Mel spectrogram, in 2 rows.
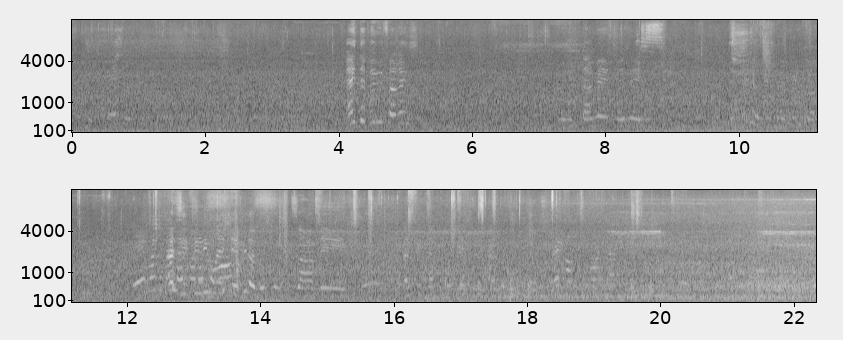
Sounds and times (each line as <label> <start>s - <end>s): people is going inside 0.0s - 22.3s
train leaves 13.3s - 22.3s
train is arriving 13.3s - 22.3s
